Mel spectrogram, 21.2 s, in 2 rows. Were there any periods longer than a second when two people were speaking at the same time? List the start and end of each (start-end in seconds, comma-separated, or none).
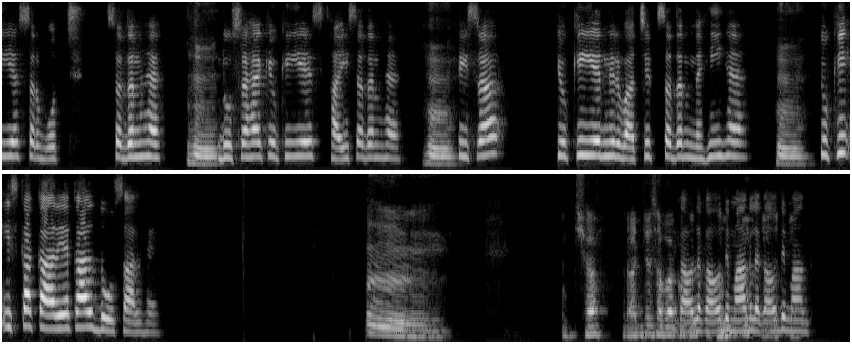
19.0-20.6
